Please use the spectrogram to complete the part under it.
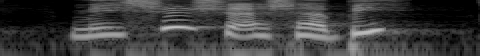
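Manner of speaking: cute-sounding delivery. Retelling how someone taught a phrase, saying it cutely. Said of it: "Say it like that, cutely".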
